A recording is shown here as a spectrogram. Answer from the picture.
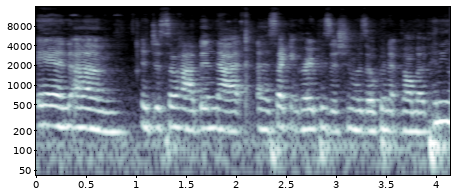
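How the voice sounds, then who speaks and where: A woman at medium pitch and moderate pace, with audible room echo and noticeable background noise. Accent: American. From West Texas (Andrews). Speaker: assistant principal. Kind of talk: speech.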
